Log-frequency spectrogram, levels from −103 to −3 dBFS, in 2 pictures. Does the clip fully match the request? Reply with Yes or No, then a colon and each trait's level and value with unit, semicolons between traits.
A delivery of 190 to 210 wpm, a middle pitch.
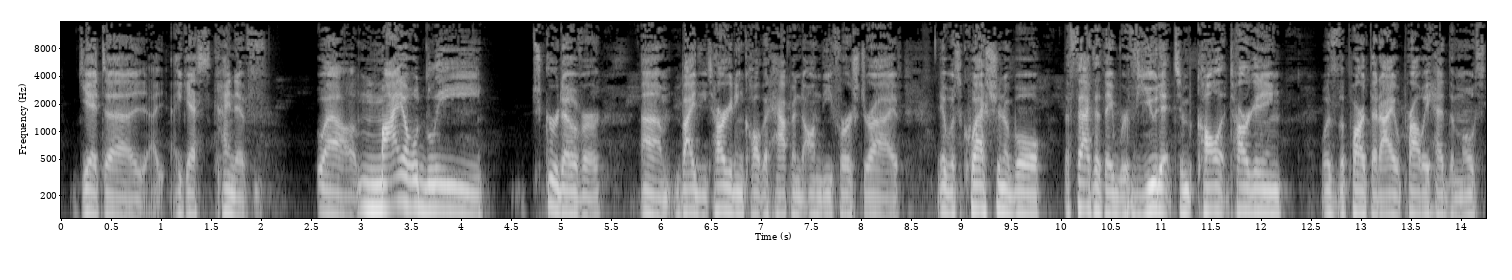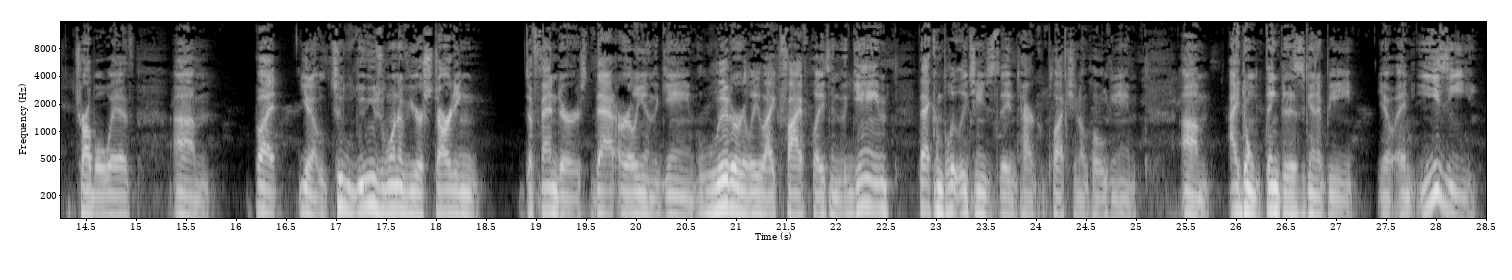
No: average, 195 wpm; low, 110 Hz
